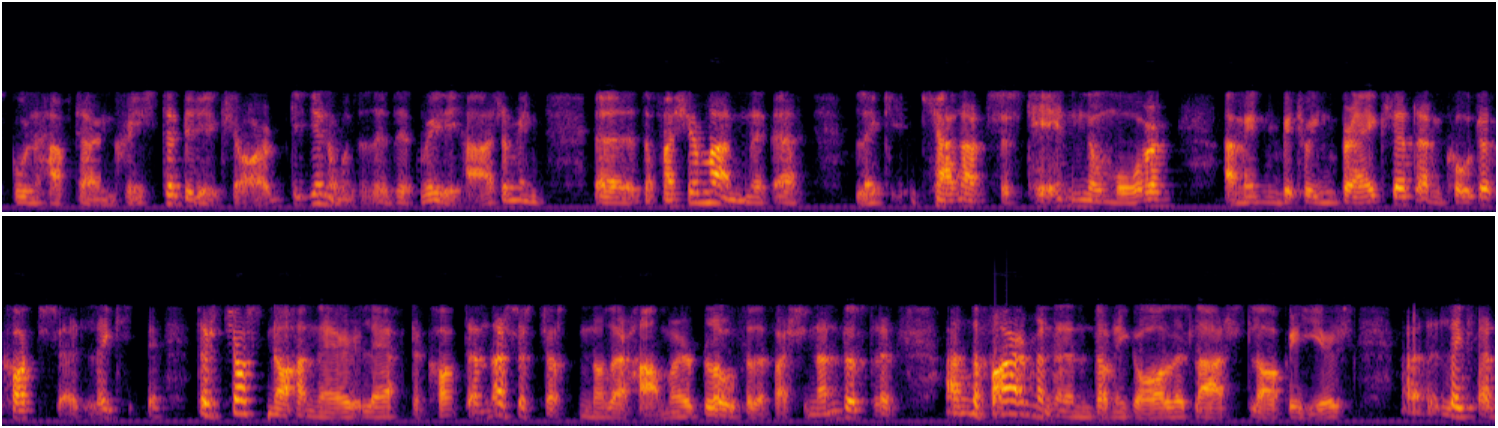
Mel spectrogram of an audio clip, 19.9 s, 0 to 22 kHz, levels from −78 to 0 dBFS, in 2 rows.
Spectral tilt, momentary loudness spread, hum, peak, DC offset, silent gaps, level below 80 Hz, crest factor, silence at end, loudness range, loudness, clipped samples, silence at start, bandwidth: -7 dB/octave; 12 LU; none; -2 dBFS; under 0.1%; none; -72 dBFS; 20 dB; 0 s; 5 LU; -23 LUFS; under 0.1%; 0.05 s; 7.2 kHz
